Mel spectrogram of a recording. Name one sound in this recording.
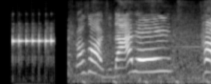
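A young boy speaks with animation close by.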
